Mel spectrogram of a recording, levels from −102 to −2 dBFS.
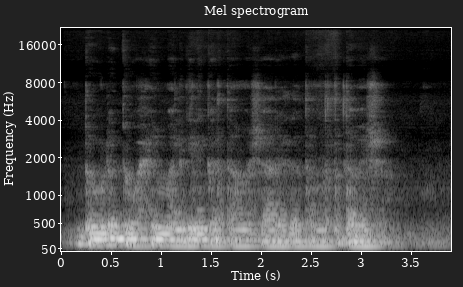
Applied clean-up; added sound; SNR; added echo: none; none; none; reverberation time 0.6 s.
